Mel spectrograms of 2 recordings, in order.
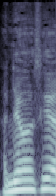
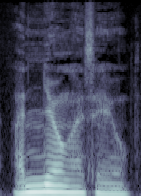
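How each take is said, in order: First: It is said quickly and mechanically. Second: It is said warmly and sincerely.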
